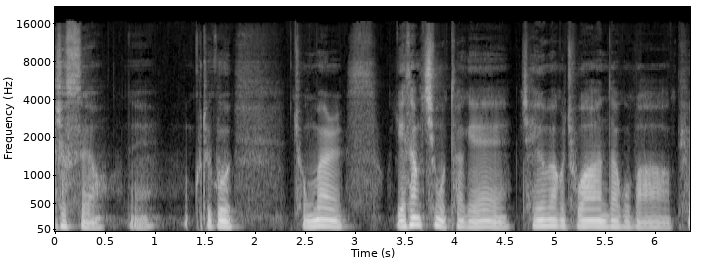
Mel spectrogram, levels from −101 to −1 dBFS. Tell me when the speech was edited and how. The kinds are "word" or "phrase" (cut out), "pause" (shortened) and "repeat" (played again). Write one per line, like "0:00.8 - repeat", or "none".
0:04.6 - pause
